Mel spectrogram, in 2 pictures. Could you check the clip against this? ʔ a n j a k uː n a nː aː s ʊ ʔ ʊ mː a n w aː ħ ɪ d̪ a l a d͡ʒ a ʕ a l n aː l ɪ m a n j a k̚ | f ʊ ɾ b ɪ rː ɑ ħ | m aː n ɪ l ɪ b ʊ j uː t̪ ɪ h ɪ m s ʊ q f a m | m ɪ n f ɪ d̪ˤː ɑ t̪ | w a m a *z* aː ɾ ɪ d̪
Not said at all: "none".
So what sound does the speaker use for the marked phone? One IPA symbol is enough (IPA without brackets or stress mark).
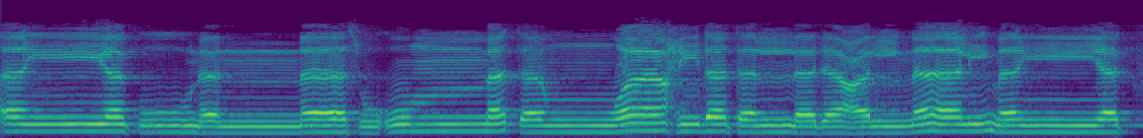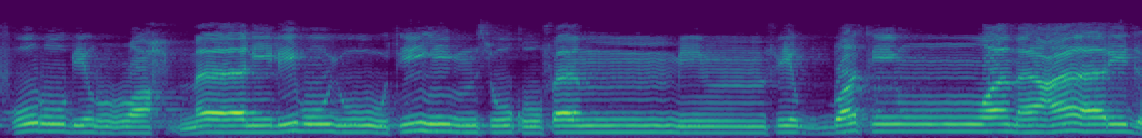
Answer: ʕ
